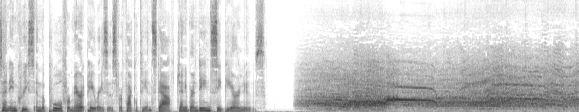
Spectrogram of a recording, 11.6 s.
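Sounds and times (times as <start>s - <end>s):
speech: 0.0s - 6.1s
excited hockey fans at a bar cheering University of Denver NCAA championship win: 5.9s - 11.5s
high whoops of hockey fans: 5.9s - 11.5s.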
